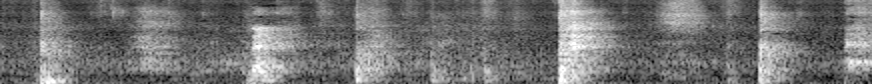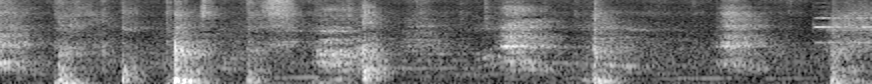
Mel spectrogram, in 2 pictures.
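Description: Dumbbells being set down and feet landing on rubber gym flooring during renegade rows with jump-backs. A dull thud comes every second or so, at an uneven pace.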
